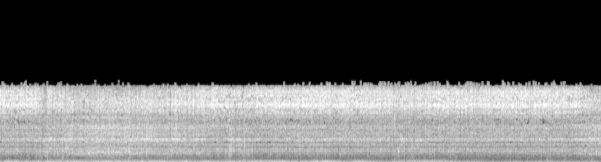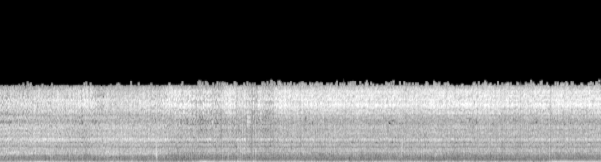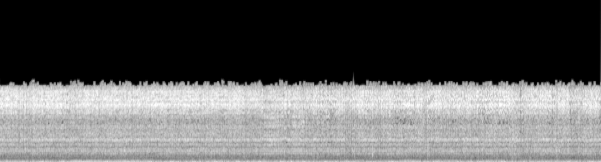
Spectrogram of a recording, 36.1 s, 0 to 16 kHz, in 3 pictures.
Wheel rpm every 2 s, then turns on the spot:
110, 110, 110, 110, 120, 110, 110, 110, 110, 120, 120, 110, 120, 110, 110, 110, 110, 120.
none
